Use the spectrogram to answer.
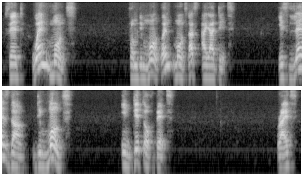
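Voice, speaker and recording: A young man walks a live online class through a lesson, his voice husky and a little rough around the edges. He keeps repeating key points and asking if everyone is following, and his pitch sits squarely in the middle range for a man. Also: sing-song, drawn-out words, long pauses, darkish tone. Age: 20s. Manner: repetitive, checks in with listeners often. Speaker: data analysis instructor.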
